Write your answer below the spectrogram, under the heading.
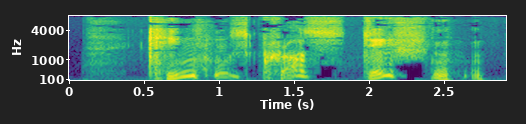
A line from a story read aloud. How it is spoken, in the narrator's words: Dumbledore was chuckling immoderately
